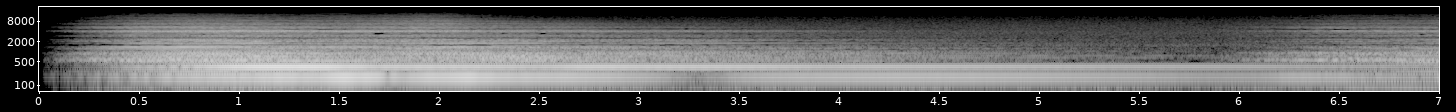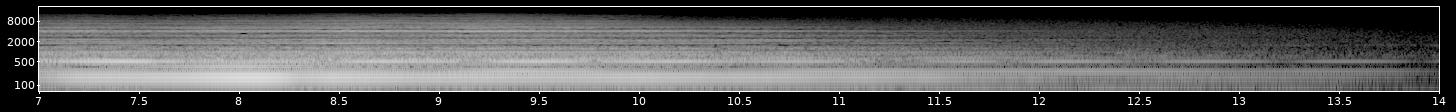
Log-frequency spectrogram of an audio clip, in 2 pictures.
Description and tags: cYmbal Swells Royer-017
i was demoing the new Digital Performer 10.1 with a Royer R-10 pair in Blumlein array but wanted to check out one of the ribbons because it possibly sounded blown so i went ahead not bothering to create a new mono file. the mic was tracked through a Yamaha mixer into Digital Performer via a MOTU 624. i have various cymbals including a Paiste hi-hat and a Zildjian ride which i bowed or scraped. there is an occasional tiny bit of noise from the hard drive, sorry. it has the hiccups.
some of these have an effect or two like a flange on one or more and a bit of delay but mostly you just hear the marvelous and VERY INTERESTING cymbals!
all in my apartment in NYC.
cymbal-swell, ribbon-mic, Royer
